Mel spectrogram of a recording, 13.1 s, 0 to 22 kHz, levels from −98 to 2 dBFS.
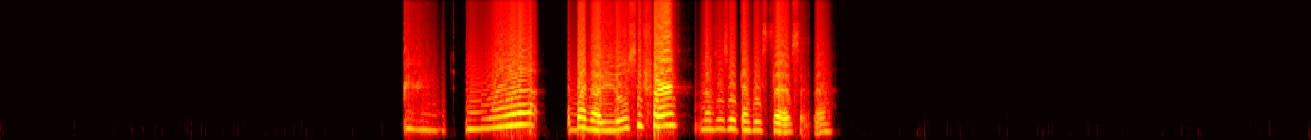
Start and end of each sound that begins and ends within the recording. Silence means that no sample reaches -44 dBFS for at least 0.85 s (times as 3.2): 4.05–8.32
